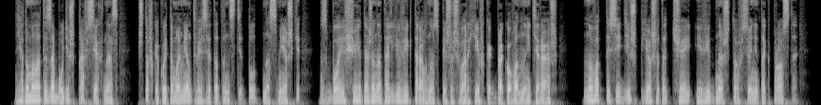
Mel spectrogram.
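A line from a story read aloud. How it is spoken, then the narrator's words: Smirking confiding whisper. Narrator (Russian): Лена усмехнулась, будто делилась шепотом с особенно дорогим покойником, сказала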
